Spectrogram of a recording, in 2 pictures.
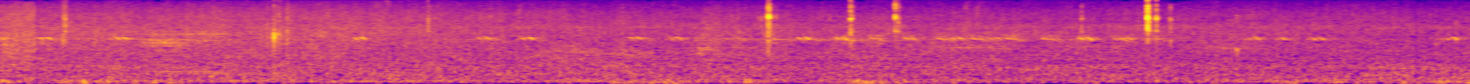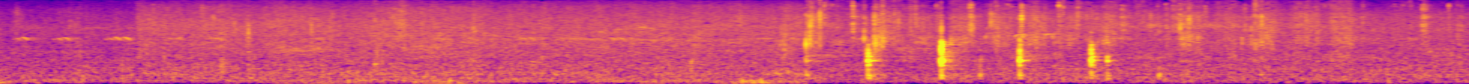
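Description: Outdoor ambience with a steady hiss and a run of short high chirps repeating two or three times a second through the first half. Near the end, a cluster of sharp knocks and clicks of food being prepared by hand.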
